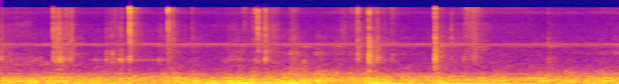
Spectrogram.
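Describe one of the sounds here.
Paper stickers peel off a backing sheet with a soft rustle.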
